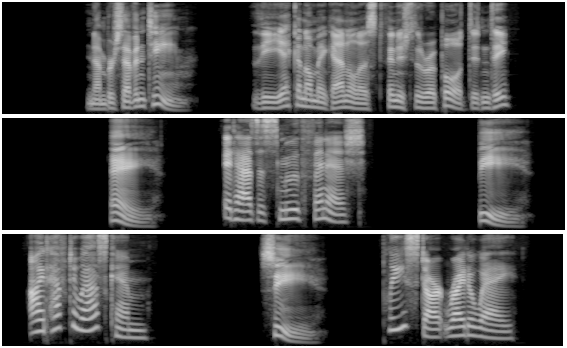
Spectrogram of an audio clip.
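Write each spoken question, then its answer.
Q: The economic analyst finished the report, didn't he?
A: B: I'd have to ask him.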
